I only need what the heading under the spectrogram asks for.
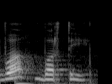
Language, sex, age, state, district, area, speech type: Odia, female, 30-45, Odisha, Jajpur, rural, read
